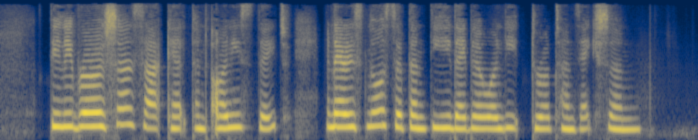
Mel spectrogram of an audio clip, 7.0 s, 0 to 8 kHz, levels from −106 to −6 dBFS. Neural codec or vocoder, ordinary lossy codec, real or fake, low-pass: codec, 16 kHz, 0.5 kbps, X-Codec, HuBERT features, trained on balanced general audio; MP3, 48 kbps; fake; 7.2 kHz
